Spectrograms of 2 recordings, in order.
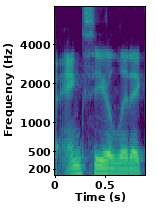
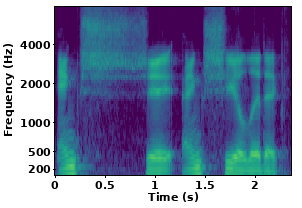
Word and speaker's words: anxiolytic: So anxiolytic action on the behavior. I don't even know if I'm pronouncing it. Anxiolytic.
